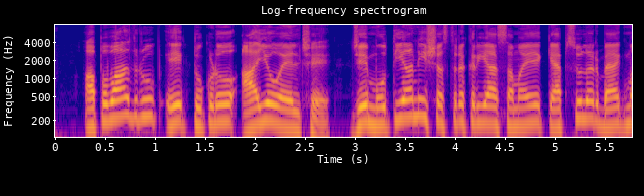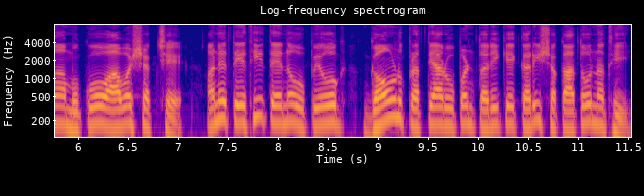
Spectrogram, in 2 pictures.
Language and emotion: Gujarati, neutral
